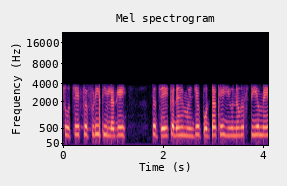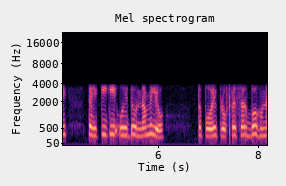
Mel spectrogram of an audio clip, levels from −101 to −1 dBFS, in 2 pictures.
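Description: A sudden voltage spike, likely from a plug, switch or static discharge, enters the signal between 0.73 and 0.75 s and produces a single loud pop, roughly 15 dB above the speech, which carries on underneath. The same kind of loud pop returns at 7.44 to 7.46 s, stronger at around 20 dB over the speech. Both are sharp, isolated clicks rather than a pair.

Radio errors corrupt speech frames on the mobile link, and the decoder, which sounds like narrowband AMR at a rate fitting 12.2 kbps with the line held to roughly 300 Hz to 3.6 kHz, fills the gaps by repeating its last good pitch and vocal tract settings at falling gain. These lost AMR speech frames appear first at 1.04 to 1.09 s, a 20 ms gap that points to one lost frame and is heard as a brief dip and warble. At 3.58 to 3.64 s the gap lasts 40 ms, which fits two lost frames. There the sound smears and sags before the speech recovers.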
